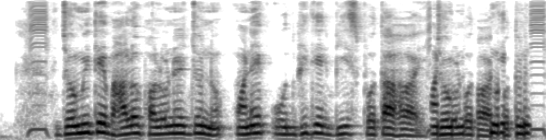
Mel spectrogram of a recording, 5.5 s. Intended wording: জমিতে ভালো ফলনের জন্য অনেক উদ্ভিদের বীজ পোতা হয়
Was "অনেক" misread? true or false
false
